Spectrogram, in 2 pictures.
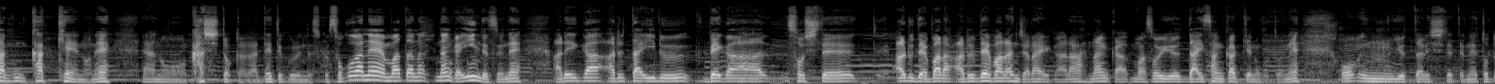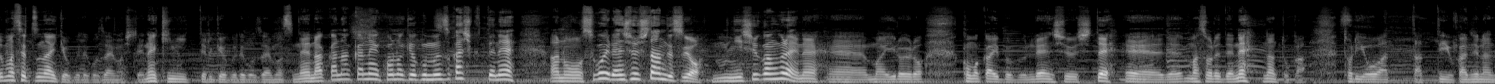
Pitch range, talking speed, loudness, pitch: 115-155 Hz, 400 characters per minute, -20 LUFS, 135 Hz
